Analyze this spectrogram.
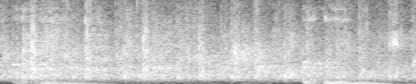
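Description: A church crowd claps steadily for about two seconds for a woman who read scripture, a dense patter of many hands, with a couple of voices calling out over the applause.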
